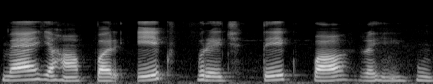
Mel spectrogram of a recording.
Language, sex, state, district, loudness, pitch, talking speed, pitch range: Hindi, female, Madhya Pradesh, Katni, -17 LUFS, 185 Hz, 125 wpm, 175-200 Hz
